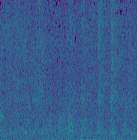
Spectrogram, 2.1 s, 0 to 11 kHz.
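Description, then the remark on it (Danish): A U6 line subway train in Berlin rumbles steadily along on an October morning at rush hour, its heavy low-frequency drone and faint rattling carrying on without a break. No one speaks. “Ines sidder i undergrundsbanen. Linje U6 i Berlin.”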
